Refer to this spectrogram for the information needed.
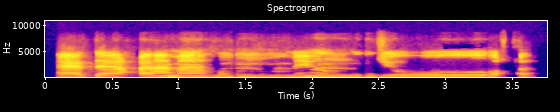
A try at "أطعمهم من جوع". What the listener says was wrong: இன்னும் கொஞ்சம் ஐன கடைசி ஆகி போதாது. أطعمهم من جوع. جوع அந்த ஆயின கொண்டு வா.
